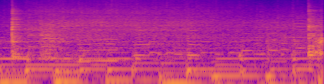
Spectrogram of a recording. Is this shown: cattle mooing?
no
